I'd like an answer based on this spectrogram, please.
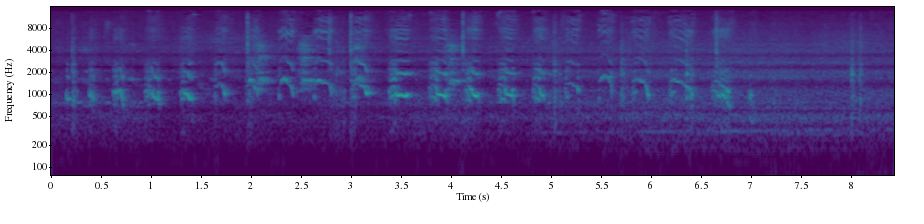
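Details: Male Cavapoo puppy born 24 August, the darker-coloured one of his litter and still timid, giving a steady run of short, high, whining yips, roughly three a second, each with a slight bend in pitch, indoors with faint background hiss.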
